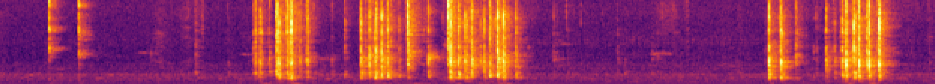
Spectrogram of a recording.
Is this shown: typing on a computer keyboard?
yes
